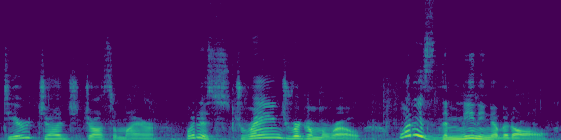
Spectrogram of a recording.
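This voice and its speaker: Woman doing a soft-spoken, gentle mother. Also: medium pitch, big pitch swings, measured pace, slightly rough, exaggerated voice, rough recording. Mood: grave. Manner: soft and soothing.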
